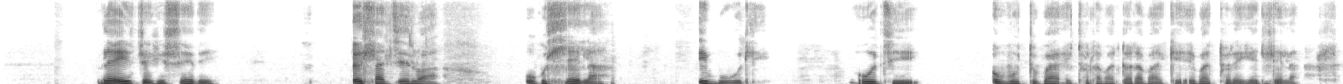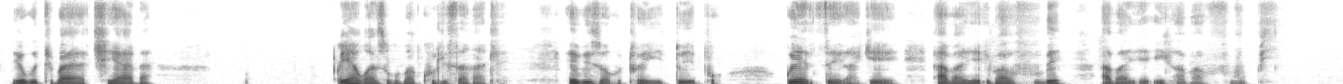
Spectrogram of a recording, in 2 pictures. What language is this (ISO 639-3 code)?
nde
